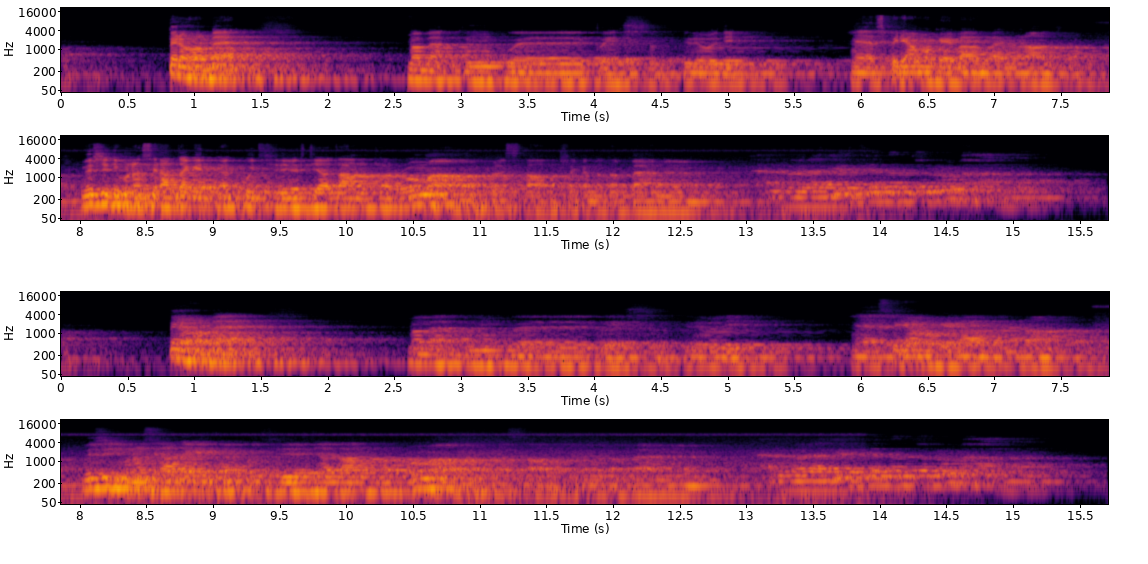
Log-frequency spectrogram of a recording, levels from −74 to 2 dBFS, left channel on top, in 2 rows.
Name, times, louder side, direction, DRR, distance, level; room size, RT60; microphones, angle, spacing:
voice 1, 0.8-1.7 2.6-5.1 5.9-7.7 8.0-12.7, left 2 dB, 85° left, 2 dB, 0.3 m, -23 dB
voice 2, 5.9-6.3 13.0-15.1, right 1 dB, 50° left, -6 dB, 0.7 m, -28 dB
sound 1, 7.7-13.9, right 2 dB, 90° right, 0.3 m, -40 dB
2.7 x 2.0 x 3.9 m, 2.4 s
head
